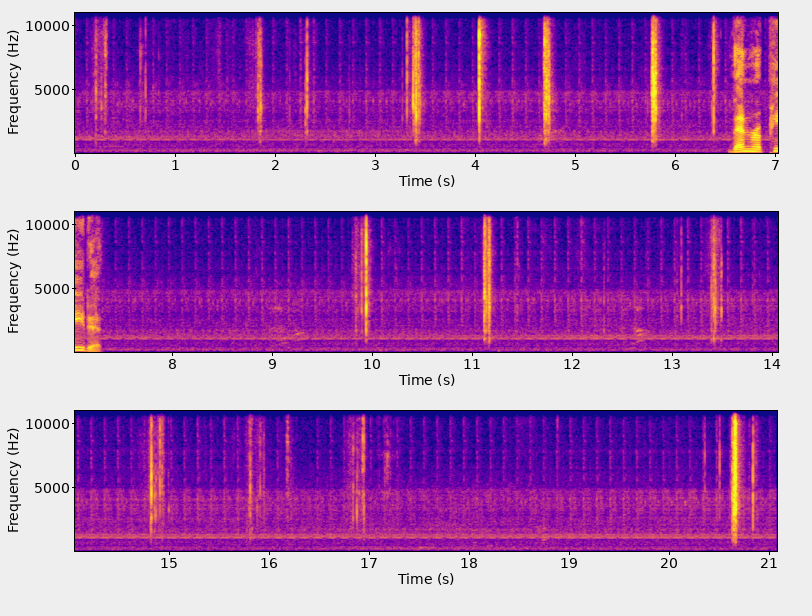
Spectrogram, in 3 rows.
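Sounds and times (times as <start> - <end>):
faint hum with thin whine: 0.0 - 21.0
plastic puzzle cube clicks: 3.3 - 4.8, 20.6 - 20.9.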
